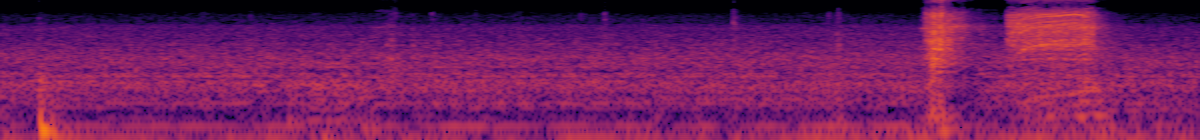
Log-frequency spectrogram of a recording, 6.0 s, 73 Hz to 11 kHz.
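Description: Power tool briefly driving out the muffler bolts on a Stihl MS660 clone chainsaw during teardown, two short loud whirring bursts near the end after a stretch of quiet room noise with faint ticks.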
